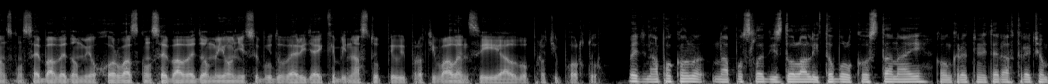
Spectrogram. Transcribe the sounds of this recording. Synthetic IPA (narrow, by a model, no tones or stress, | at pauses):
anskɔmsɛbaʋɛd̪ɔmiɔxɔɾʋaːt̪t͡skɔmsɛbaʋɛd̪ɔmiːɔɲisibud̪uːʋɛɾiɟajkɛbinast̪uːpilipɾɔciʋalɛnt͡siialɛbɔpɾɔcipʰɔɾt̪ṵ | ʋɛɟnapɔkɔnːapɔslɛd̪izd̪ɔlalit̪ɔbɔlkɔst̪anajkɔŋkɾɛt̪ɲɛt̪ɛd̪aft̪ɾɛcɔm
